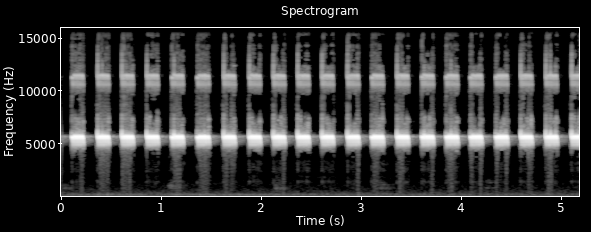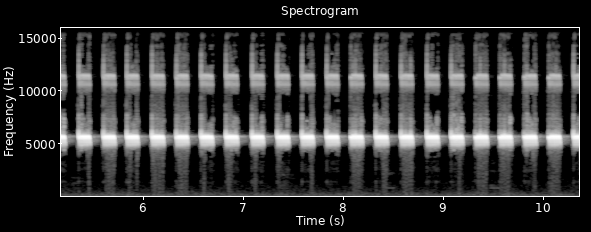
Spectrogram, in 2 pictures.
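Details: Rhythmic chirping of a male cricket, a summer-evening sound: bright, high-pitched pulses repeating roughly four times per second without a break, regular and unvarying in loudness, nothing else audible.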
